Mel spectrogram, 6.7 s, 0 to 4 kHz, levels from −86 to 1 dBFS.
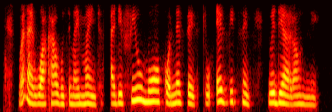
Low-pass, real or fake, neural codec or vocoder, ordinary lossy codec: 3.6 kHz; fake; codec, 16 kHz in and 24 kHz out, 0.8 kbps, FocalCodec, streaming, 65536 codes; none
